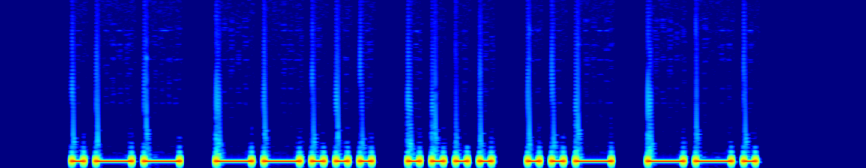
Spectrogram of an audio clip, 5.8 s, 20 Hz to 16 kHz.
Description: Morse code, heard as a keyed tone, about 16 wpm, 700 Hz. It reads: W7HUG
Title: USA Call Signs - 5 Characters - Repeated 2x - 15wpm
